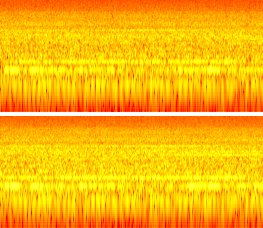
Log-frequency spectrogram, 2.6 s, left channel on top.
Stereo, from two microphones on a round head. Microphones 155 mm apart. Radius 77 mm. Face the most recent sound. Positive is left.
No sound to turn to.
